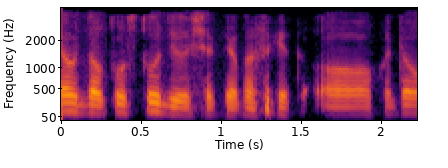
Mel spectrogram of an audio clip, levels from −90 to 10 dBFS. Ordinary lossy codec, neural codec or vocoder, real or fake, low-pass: MP3, 32 kbps; codec, 16 kHz, 4 kbps, X-Codec, WavLM features, trained on Multilingual LibriSpeech; fake; 3.6 kHz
